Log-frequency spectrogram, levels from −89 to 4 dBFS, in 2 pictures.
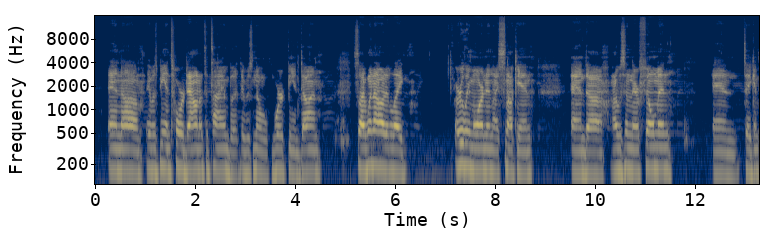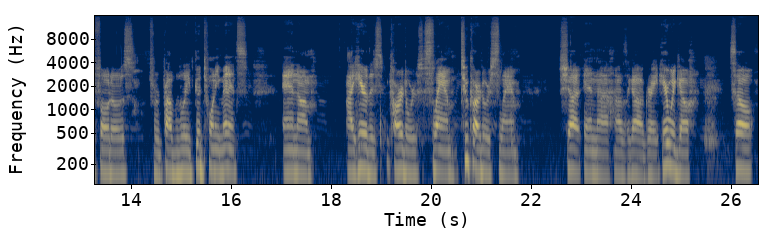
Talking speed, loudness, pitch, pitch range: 155 wpm, -25 LUFS, 155 Hz, 145-165 Hz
